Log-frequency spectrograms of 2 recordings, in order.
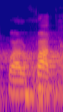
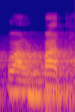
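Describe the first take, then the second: No difference in how they are said.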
